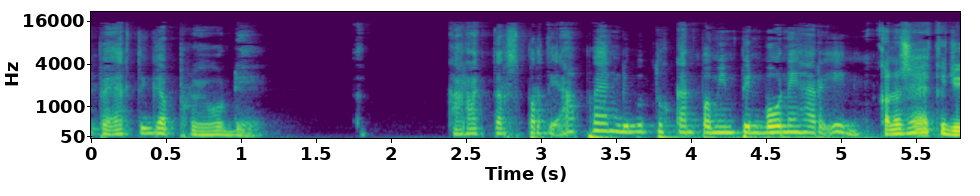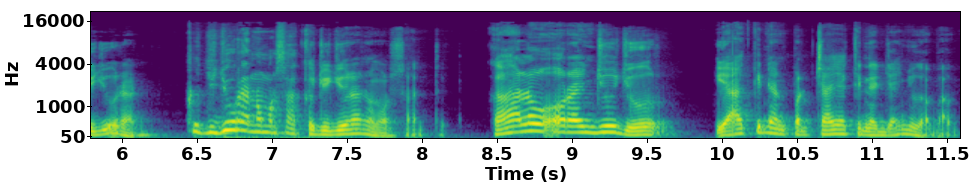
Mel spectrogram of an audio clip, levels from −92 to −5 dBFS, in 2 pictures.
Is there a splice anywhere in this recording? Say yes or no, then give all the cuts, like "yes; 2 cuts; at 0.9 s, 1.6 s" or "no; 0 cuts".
no; 0 cuts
